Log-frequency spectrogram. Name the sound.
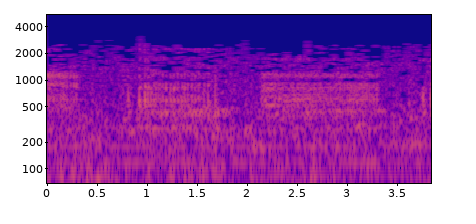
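rocking chair creaking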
